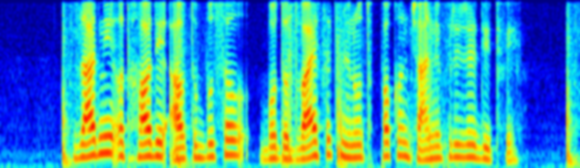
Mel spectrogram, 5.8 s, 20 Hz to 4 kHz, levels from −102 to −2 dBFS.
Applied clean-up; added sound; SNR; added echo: none; Walk, footsteps; 17 dB; none.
